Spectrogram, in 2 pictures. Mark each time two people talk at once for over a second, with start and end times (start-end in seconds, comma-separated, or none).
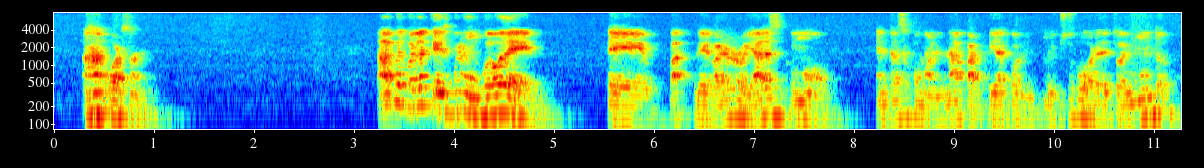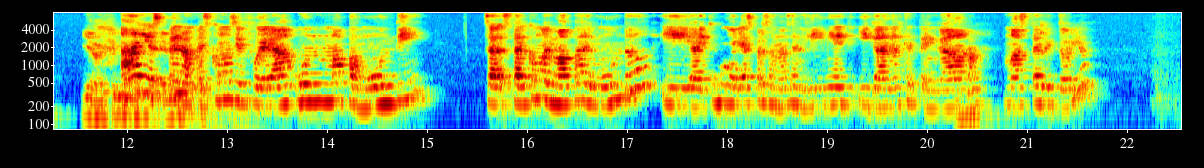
11.9-13.2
